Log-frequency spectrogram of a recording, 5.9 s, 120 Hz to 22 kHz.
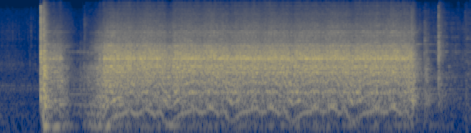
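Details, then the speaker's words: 1978 Wheel Horse C-121 tractor cranked from a nearly dead jump box: sluggish, labouring crank with compression pulses two or three a second for four seconds; slow cranking from weak battery supply. "She sounds good. Turns over slow because my jump box is about dead, but sounds good."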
